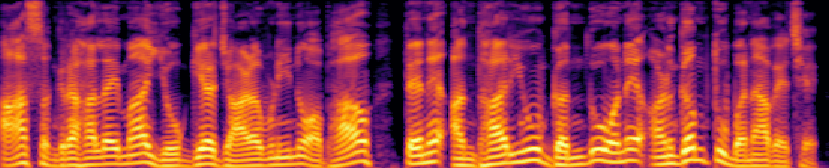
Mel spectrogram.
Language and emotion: Gujarati, disgusted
